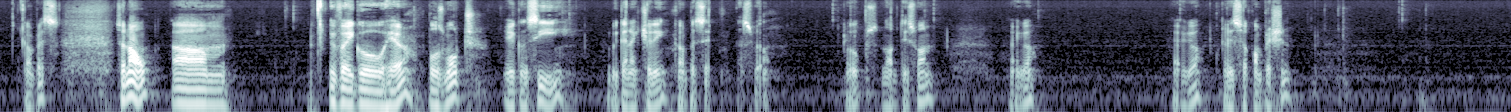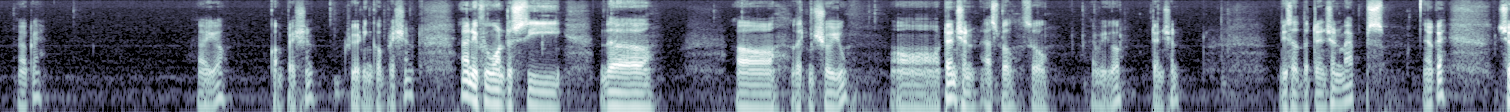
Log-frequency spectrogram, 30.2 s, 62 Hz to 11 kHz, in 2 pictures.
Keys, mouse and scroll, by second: 0.2-0.7 drag, 0.8-1.6 shift+drag, 2.8 click, 3.4 Tab, 4.6-4.9 shift+drag, 5.0 shift+drag, 5.6-6.0 shift+drag, 6.0 middle click, 6.3-6.6 drag, 7.2-8.5 drag, 8.5 ctrl+z, 9.2 drag, 10.4-12.0 drag, 12.2 alt+a, 12.5-13.1 alt+drag, 13.2-13.6 shift+drag, 14.0 drag, 14.3 click, 18.7 shift+scroll up 1, 19.0 shift+click, 19.1-19.4 shift+drag, 19.9 click, 20.5 Tab, 21.1 drag, 22.2 click, 23.1 shift+d, 23.8 click, 25.1 ctrl+c, 25.8 ctrl+v, 26.6 ctrl+shift+click, 27.5-28.1 ctrl+shift+drag, 28.6 click, 29.7 click, 30.1 Tab.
